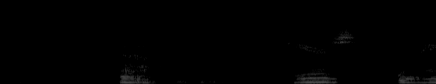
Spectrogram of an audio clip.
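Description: Near silence broken by two short, quiet, wordless sounds from a man's voice, one about a second in and one about three seconds in.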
